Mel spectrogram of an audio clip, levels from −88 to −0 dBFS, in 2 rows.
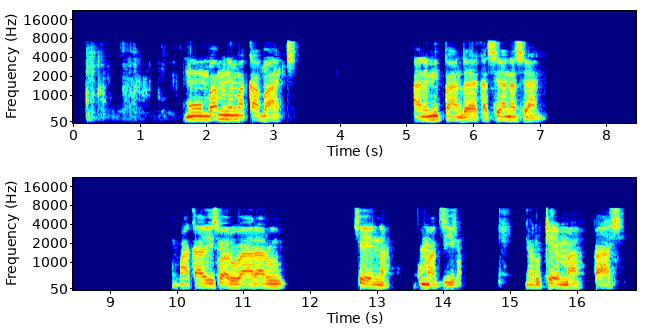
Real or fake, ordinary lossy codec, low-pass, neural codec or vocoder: real; AAC, 32 kbps; 7.2 kHz; none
